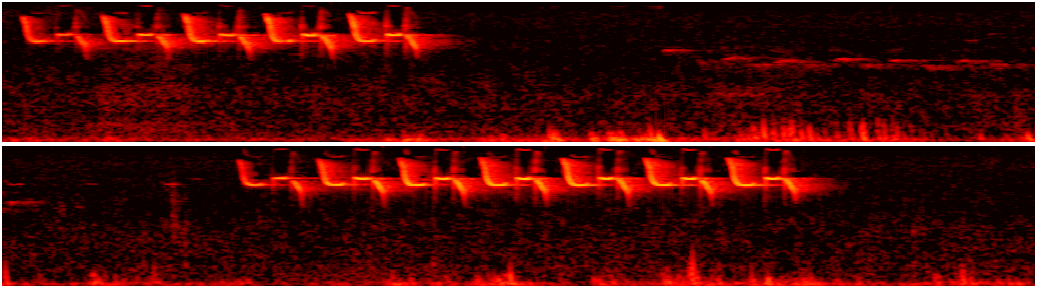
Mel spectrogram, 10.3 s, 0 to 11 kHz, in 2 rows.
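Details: Coal tit, Mount Asahi, Shiga Kogen, Nagano, Japan, 29 May 2022, 1520 m altitude, singing on a Norway spruce top: two strophes of fast, high, repeated two-note phrases separated by a pause with a faint lower buzzy sound and rumbling wind.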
